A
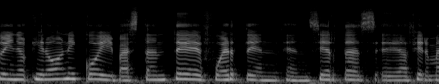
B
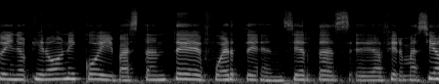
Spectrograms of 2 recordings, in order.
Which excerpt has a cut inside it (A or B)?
B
